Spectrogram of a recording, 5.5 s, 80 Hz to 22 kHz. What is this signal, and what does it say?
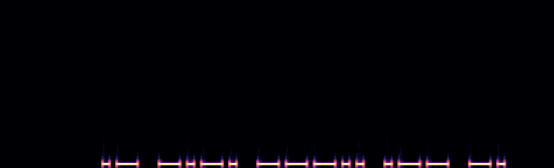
Morse code, heard as a keyed tone, about 17 wpm, 700 Hz. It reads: AC8WN
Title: USA Call Signs - 5 Characters - Repeated 2x - 17wpm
